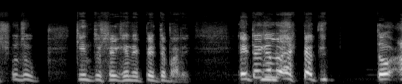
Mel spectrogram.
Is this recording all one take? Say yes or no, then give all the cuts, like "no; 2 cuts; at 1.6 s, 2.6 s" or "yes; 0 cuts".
yes; 0 cuts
